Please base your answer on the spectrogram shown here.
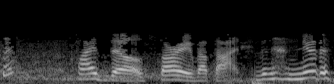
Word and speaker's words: Clydesdales: Navy Super Hornet demonstration, and the Budweiser Silosales. How do you pronounce it? Clydesdales.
